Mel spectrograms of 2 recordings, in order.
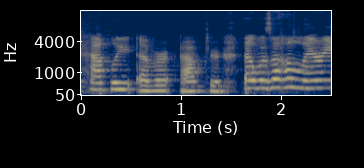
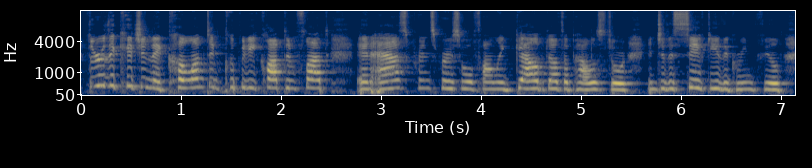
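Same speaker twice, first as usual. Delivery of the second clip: usual speaking voice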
